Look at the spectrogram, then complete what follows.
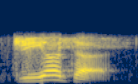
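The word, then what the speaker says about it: Gionta: How do you pronounce his last name? Brian's his first name. – Gianta. – That's it.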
